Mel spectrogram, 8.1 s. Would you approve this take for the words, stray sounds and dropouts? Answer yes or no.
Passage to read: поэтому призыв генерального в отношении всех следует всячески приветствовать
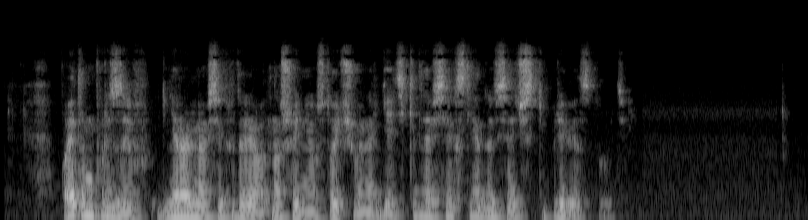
no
